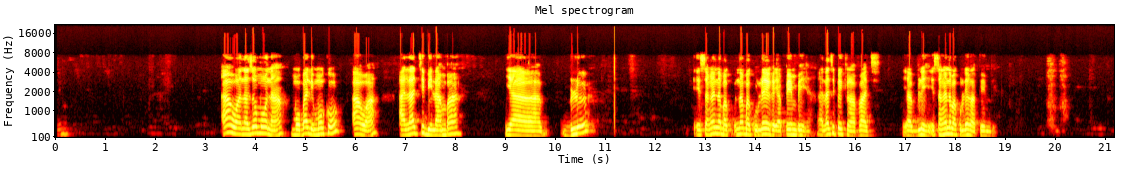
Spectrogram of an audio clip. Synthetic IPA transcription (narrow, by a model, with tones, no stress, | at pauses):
a˦wa˨na˨zo˦mɔ˦na˨mo˨ba˦li˨mɔ˦kɔ˦ | a˦wa˨ | a˨la˦ti˦bi˨la˨mba˦ | ja˨ | blø˦ | ḛ˨sa˨ŋɡa˦n˦˨na˦ba˨ku˨lɛ˦ʁe˨ja˨pɛ˦mbe˦a˨la˦ti˦pe˦ɡʁa˨va˦ti̥˨ | ja˨ble˦ḛ˨sa˨ŋɡa˦ni˦na˦ba˨ku˨lɛ˦ʁja˨pɛ˦mbɛ˦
